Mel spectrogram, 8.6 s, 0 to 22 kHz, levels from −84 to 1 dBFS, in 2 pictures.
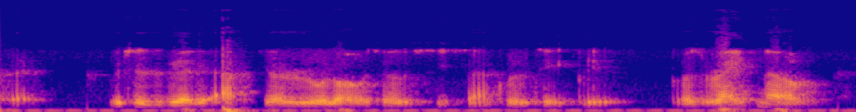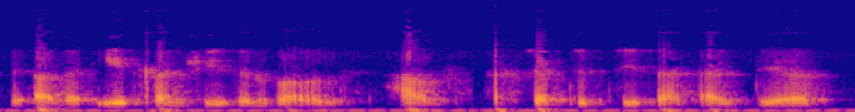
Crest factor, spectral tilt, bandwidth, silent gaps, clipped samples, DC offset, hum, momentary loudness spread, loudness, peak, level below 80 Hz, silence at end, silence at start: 18 dB; -7.5 dB/octave; 8.2 kHz; none; under 0.1%; under 0.1%; none; 11 LU; -26 LUFS; -6 dBFS; -40 dBFS; 0 s; 0 s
